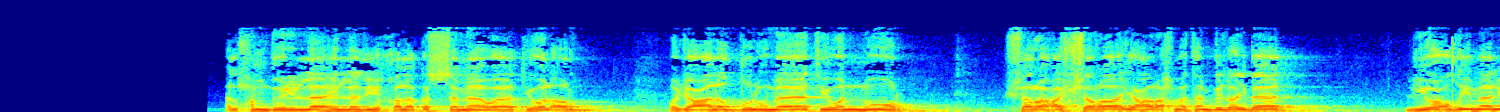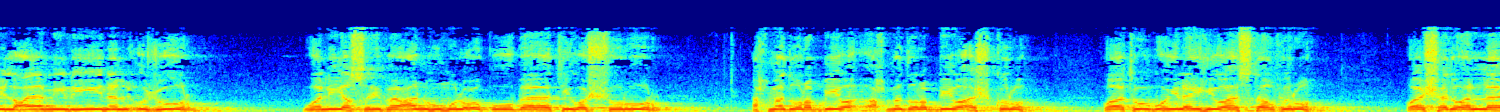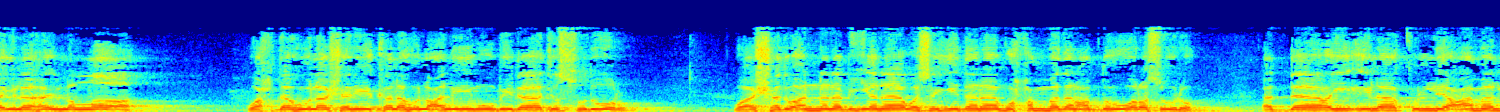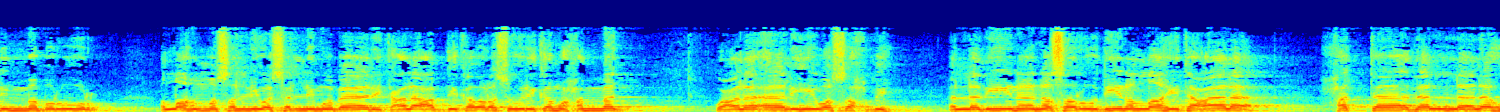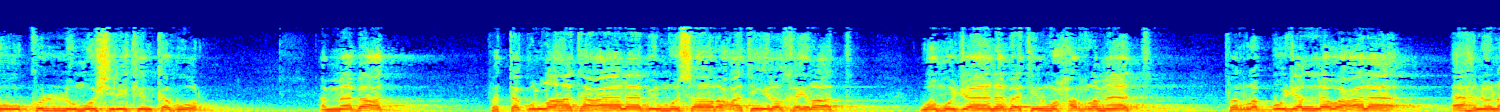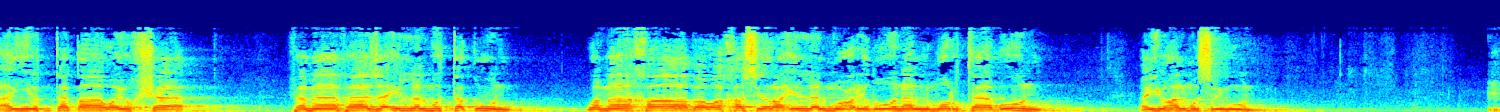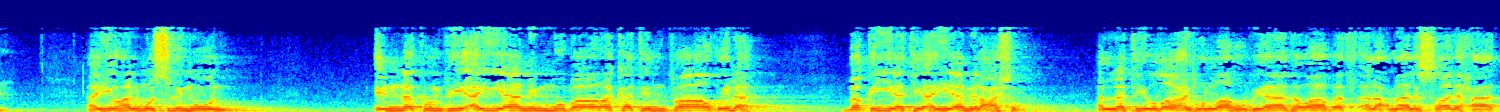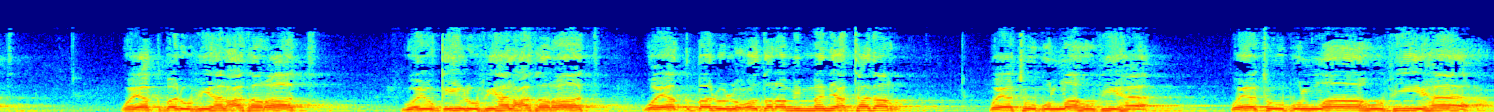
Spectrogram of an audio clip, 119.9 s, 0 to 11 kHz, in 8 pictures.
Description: تاريخ النشر ٨ ذو الحجة ١٤٣٧ هـ المكان: المسجد النبوي الشيخ: فضيلة الشيخ د. علي بن عبدالرحمن الحذيفي فضيلة الشيخ د. علي بن عبدالرحمن الحذيفي أعمال أيام العشر من ذي الحجة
